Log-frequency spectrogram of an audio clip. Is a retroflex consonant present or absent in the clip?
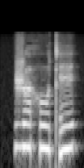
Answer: present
